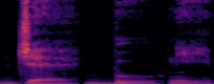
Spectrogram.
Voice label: "jebuni", concat syllables; Affixing experiment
